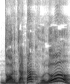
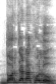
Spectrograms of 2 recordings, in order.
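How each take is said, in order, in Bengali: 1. নরম, মোলায়েম সুরে বলা হয়েছে। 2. কড়া, আদেশের সুরে বলা হয়েছে। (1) "একটু নরম সুরে বলছি" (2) "অর্ডার হয়ে গেল"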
